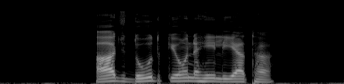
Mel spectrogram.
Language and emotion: Punjabi, neutral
